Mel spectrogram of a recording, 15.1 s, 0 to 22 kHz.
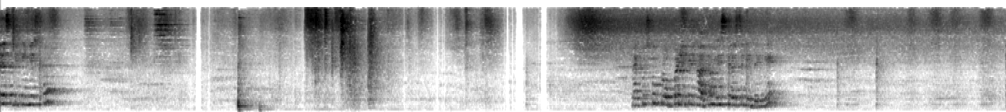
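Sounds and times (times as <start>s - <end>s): paper rustling: 4.6s - 7.6s.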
